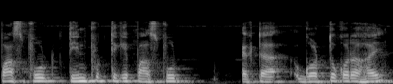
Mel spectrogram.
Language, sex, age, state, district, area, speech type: Bengali, male, 45-60, West Bengal, Birbhum, urban, spontaneous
